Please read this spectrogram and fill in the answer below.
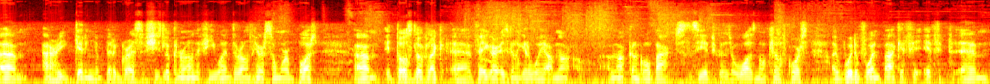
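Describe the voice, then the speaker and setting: A man with an Irish accent speaks at a fairly quick pace in a fairly low, monotone voice with flat intonation over noticeable background noise. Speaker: video game commentator. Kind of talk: casual chat; live commentary. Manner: hesitant, many fillers.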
